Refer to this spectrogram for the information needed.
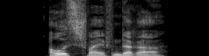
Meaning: inflection of ausschweifend: 1. strong/mixed nominative masculine singular comparative degree 2. strong genitive/dative feminine singular comparative degree
- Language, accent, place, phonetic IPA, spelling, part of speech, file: German, Germany, Berlin, [ˈaʊ̯sˌʃvaɪ̯fn̩dəʁɐ], ausschweifenderer, adjective, De-ausschweifenderer.ogg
